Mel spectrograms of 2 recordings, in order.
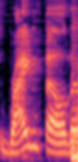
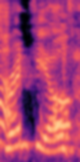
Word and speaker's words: Renfield: She lost her shit at me because she thought I was pronouncing Renfield syndrome wrong. She's like, no, it's Reinfeld. I'm like, no, it's not.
